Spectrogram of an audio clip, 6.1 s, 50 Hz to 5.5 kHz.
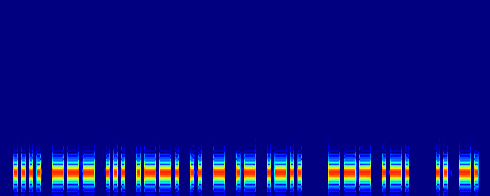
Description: Morse code, heard as a keyed tone, about 25 wpm, 700 Hz. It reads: HOSPITAL OR IN
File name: Pinocchio / Pinocchio ch4 25 25 ik1hge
